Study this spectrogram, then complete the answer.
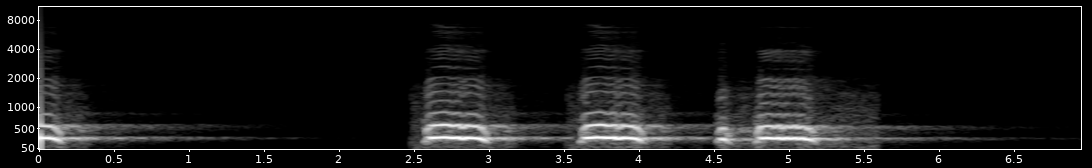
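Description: An owl hoots in a series of low calls.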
